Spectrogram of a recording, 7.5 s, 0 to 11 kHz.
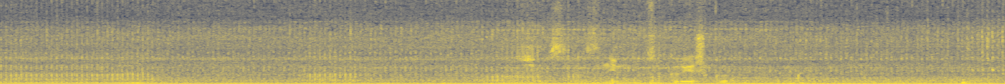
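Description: A steady, rough 1.7 litre CRDi diesel engine in a 2013 Hyundai i40 idles close by with an even mechanical chatter, while someone speaks briefly over it.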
